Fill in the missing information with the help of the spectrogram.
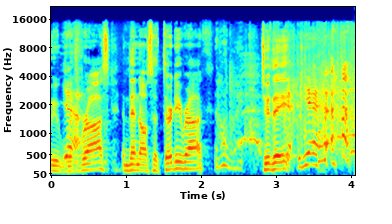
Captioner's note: cheers and applause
